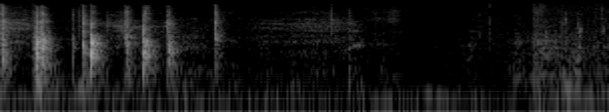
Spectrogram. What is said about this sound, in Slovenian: Ampak ja, tu jim res moram, ker zaploskati in vedno zaploskam, ko se o tem nekaj res. Pff. Bravo. Bravo.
